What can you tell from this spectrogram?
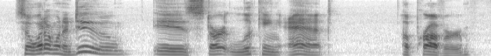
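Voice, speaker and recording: This recording is very clean, its background silent. The man's pitch varies in an ordinary way. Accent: American. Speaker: music teacher. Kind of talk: tutorial. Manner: unscripted, halting with fillers.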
